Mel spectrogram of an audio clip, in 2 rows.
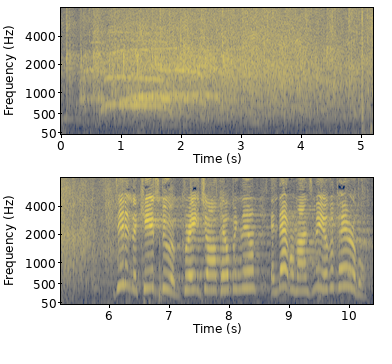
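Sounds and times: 
audience applause: 0.0 - 5.6
cheers and whoops: 0.2 - 3.1
speech: 6.5 - 10.3.

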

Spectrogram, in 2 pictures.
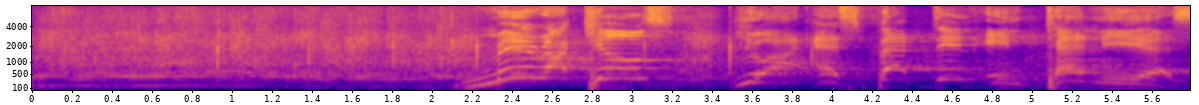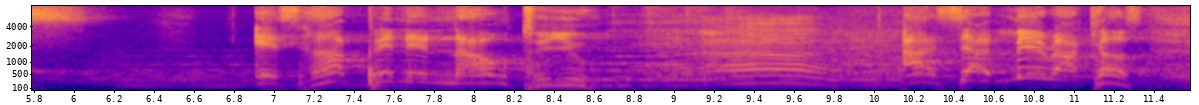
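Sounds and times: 
audience clapping: 0.0 - 4.2
speech: 2.2 - 6.0, 6.9 - 11.5.

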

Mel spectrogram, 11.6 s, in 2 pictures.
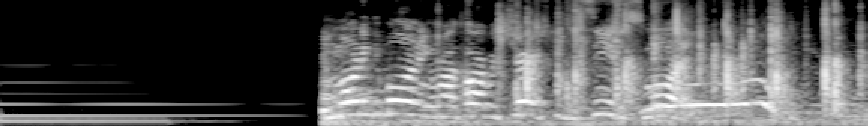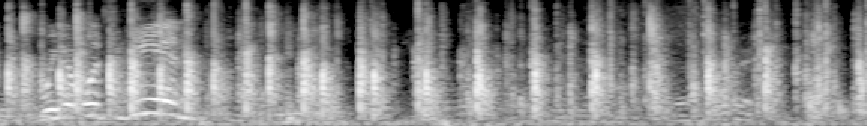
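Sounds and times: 
speech: 2.3 - 5.5, 6.1 - 7.3
audience clapping hands: 2.6 - 11.5.

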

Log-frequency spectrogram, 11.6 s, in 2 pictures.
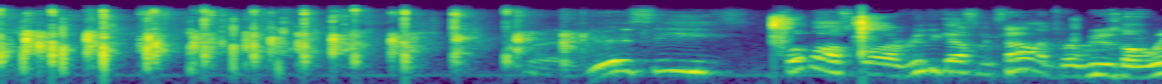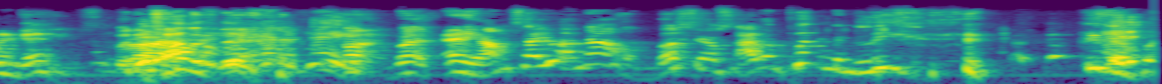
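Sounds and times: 
hand clapping: 0.0 - 3.2, 3.9 - 4.5
speech: 3.2 - 11.6.

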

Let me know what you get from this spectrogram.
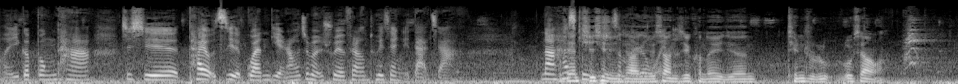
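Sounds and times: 
speech: 0.1 - 4.8, 5.4 - 9.0
puppy whimpering and barking: 9.0 - 9.5.

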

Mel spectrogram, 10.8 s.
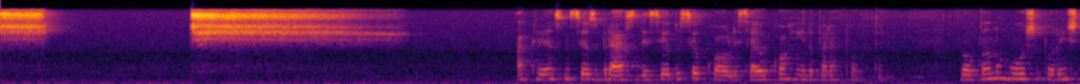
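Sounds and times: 
voice imitating hairs landing on floor tiles with hissing tsh sounds: 0.0 - 0.6, 1.9 - 4.2
speech: 5.2 - 9.0, 9.6 - 10.7.

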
